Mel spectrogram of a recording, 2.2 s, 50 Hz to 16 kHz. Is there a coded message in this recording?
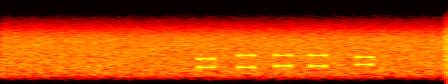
Yes: DTMF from 1.0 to 1.9 s, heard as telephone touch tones, dialled by hand, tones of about 70 ms, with radio hiss and a squelch burst at the end. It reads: 13668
